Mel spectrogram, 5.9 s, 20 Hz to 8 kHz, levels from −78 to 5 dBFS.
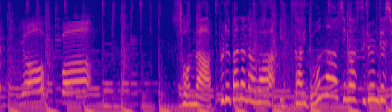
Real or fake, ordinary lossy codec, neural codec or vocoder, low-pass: real; none; none; none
